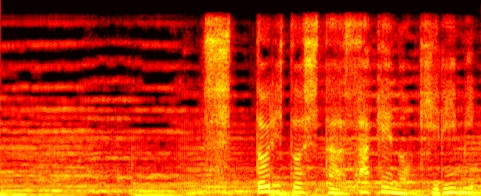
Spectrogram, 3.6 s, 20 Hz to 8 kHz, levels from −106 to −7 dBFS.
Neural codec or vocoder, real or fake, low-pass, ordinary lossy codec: vocoder, 22.05 kHz, 80 mel bands, Vocos; fake; 7.2 kHz; none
